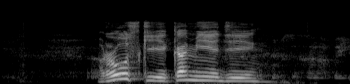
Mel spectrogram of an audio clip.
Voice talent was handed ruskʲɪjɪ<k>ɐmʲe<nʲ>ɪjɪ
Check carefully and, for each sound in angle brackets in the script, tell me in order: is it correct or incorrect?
correct, incorrect: dʲ

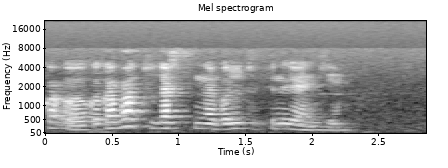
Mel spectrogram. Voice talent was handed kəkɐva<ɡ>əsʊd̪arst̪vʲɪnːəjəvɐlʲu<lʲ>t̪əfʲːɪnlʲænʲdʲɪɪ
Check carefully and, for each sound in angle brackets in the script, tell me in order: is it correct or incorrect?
correct, incorrect: none

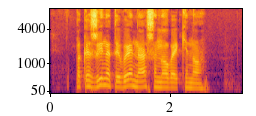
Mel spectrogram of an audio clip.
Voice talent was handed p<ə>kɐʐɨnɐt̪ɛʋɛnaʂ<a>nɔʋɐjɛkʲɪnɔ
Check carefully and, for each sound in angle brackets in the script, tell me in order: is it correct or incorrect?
incorrect: ɐ, incorrect: ɐ

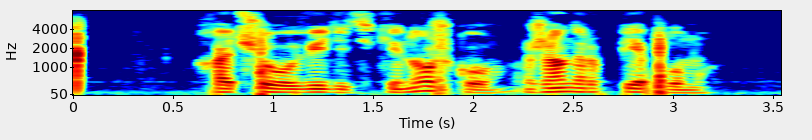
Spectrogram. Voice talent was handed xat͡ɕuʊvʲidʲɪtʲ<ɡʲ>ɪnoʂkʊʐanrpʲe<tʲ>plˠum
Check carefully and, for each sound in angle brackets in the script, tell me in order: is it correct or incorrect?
incorrect: kʲ, incorrect: none

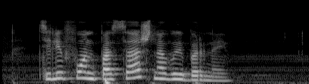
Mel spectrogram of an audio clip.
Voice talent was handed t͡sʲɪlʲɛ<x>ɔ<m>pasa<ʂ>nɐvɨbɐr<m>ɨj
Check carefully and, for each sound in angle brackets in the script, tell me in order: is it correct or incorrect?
incorrect: f, incorrect: n, correct, incorrect: n

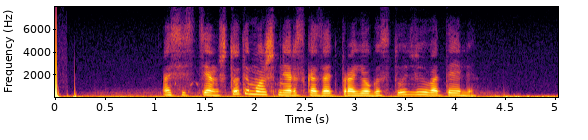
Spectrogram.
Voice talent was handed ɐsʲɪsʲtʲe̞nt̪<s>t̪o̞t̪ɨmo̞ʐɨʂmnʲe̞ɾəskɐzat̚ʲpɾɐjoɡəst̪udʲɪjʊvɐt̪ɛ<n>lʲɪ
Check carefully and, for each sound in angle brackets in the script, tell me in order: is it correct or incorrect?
incorrect: ʂ, incorrect: none

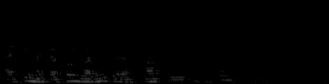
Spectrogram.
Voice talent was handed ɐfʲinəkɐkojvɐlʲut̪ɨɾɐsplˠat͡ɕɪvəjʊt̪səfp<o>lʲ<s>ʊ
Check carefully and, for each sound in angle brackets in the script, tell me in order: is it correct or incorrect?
correct, incorrect: ʂ

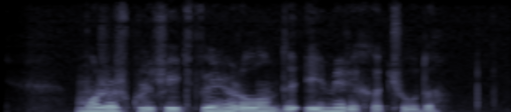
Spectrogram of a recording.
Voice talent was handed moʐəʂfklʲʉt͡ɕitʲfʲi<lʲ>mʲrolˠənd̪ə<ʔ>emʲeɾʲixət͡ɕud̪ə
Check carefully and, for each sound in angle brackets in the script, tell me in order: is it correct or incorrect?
correct, correct

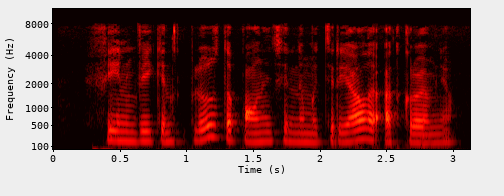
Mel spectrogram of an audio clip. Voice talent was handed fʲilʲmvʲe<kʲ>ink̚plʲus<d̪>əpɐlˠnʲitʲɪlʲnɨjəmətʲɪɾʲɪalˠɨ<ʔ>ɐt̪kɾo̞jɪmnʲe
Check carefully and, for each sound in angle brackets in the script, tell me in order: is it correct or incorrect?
correct, correct, correct

